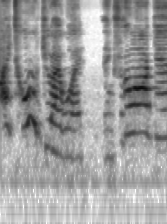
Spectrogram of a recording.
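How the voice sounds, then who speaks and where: A woman puts on a character voice at an extremely high pitch. Her pitch swings very widely at a moderate pace. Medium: read story. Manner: cheerful, playful.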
